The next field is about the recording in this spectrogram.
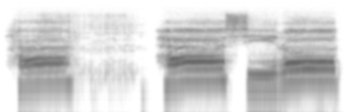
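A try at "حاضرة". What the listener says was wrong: Hadirati. Ada titiknya Mas, bukan hasiroti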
